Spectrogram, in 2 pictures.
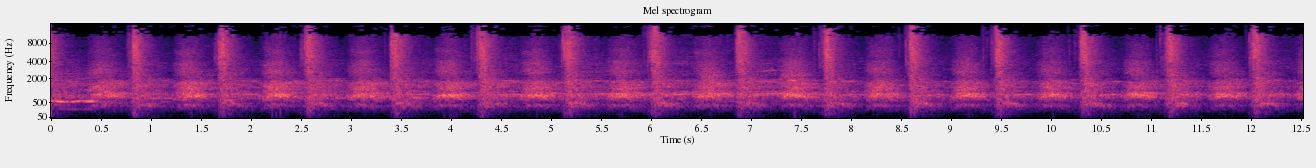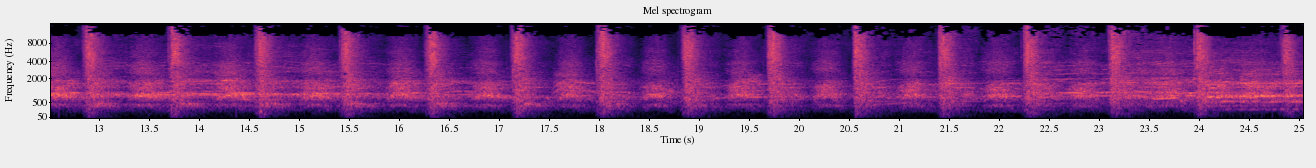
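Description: A crowd of mourners chanting a noha together, with rhythmic chest-beating (matam) striking sharply about twice a second.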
